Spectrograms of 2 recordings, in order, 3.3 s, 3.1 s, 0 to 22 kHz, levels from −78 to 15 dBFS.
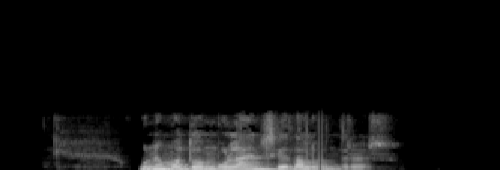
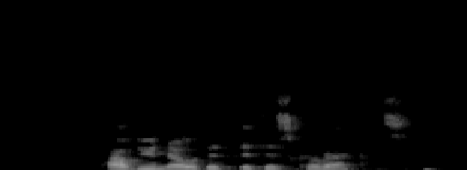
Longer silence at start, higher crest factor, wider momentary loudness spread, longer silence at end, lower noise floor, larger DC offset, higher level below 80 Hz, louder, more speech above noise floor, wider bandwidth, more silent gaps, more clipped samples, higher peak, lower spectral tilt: first, 0.95 s vs 0.7 s; about the same, 16 dB vs 20 dB; about the same, 17 LU vs 19 LU; first, 0.75 s vs 0.25 s; second, -49 dBFS vs -83 dBFS; neither; first, -58 dBFS vs -84 dBFS; first, -14 LUFS vs -35 LUFS; second, 36 dB vs 48 dB; second, 7.6 kHz vs 10 kHz; neither; neither; first, -2 dBFS vs -16 dBFS; first, -6.5 dB/octave vs -4.5 dB/octave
